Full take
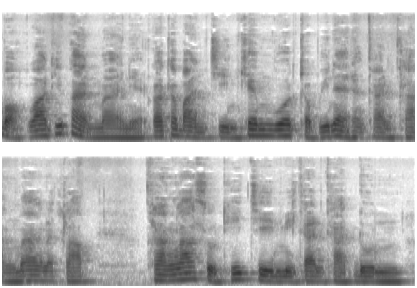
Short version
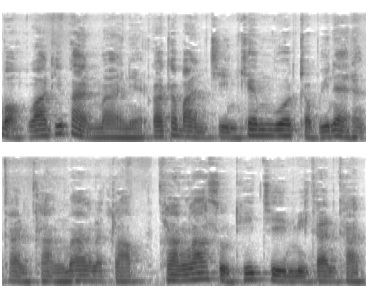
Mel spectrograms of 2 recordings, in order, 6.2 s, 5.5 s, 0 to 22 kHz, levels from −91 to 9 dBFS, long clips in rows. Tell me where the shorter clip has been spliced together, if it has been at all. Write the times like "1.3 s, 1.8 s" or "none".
3.9 s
